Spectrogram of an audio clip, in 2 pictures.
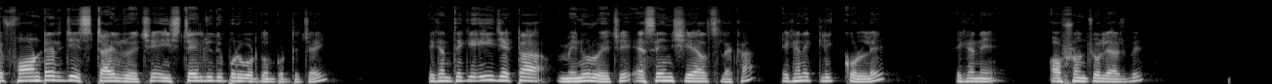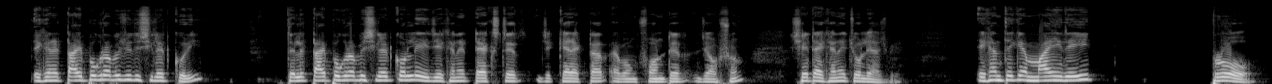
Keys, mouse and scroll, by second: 7.5 click, 12.9 click, 25.0 click.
